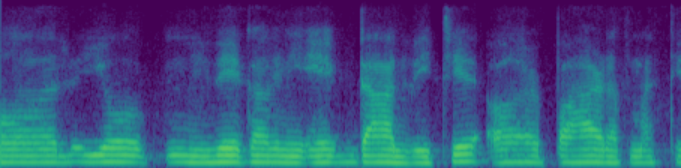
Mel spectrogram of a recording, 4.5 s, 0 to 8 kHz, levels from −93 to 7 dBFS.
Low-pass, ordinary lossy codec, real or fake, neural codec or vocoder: 7.2 kHz; Opus, 16 kbps; fake; codec, 16 kHz, 1.1 kbps, Voila-Tokenizer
